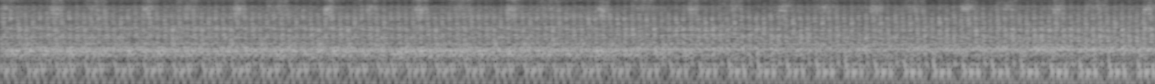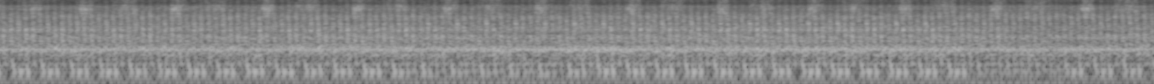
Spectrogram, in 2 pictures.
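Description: Cold diesel idle with a steady, fairly regular ticking over the clatter, about two per second; source not pinned down yet. Cause suspected, not confirmed.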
